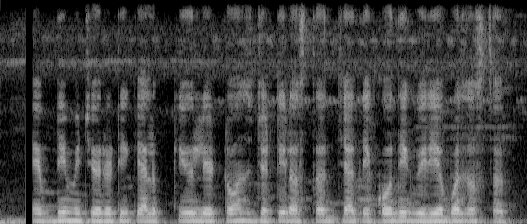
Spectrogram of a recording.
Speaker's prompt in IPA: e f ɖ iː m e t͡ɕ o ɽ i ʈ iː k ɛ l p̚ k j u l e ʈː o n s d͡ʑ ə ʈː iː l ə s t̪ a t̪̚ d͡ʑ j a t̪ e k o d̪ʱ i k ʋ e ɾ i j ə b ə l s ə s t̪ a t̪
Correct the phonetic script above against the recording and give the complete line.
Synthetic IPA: e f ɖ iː m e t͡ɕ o ɾ i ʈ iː k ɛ l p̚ k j u l e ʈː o n s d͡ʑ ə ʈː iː l ə s t̪ a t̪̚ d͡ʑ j a t̪ e k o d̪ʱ i k ʋ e ɾ i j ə b ə l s ə s t̪ a t̪

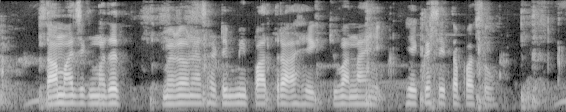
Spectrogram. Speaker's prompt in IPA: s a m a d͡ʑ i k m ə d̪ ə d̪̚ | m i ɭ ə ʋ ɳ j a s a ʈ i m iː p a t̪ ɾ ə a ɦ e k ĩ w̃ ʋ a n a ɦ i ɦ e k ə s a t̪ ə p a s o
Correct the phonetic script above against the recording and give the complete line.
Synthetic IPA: s a m a d͡ʑ i k m ə d̪ ə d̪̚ | m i ɭ ə ʋ ɳ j a s a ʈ iː m iː p a t̪ ɾ ə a ɦ e k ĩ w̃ ʋ a n a ɦ i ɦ e k ə s e t̪ ə p a s o

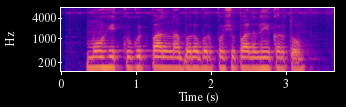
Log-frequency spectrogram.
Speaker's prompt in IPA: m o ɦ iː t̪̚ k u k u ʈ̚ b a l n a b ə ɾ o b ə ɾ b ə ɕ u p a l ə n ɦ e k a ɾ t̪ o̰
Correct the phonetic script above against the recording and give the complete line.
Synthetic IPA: m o ɦ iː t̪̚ k u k u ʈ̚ p a l n a b ə ɾ o b ə ɾ p ə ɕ u p a l ə n ɦ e k ə ɾ t̪ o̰

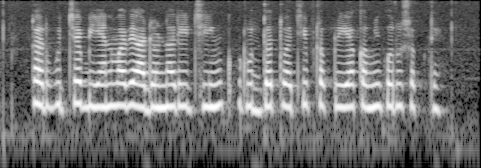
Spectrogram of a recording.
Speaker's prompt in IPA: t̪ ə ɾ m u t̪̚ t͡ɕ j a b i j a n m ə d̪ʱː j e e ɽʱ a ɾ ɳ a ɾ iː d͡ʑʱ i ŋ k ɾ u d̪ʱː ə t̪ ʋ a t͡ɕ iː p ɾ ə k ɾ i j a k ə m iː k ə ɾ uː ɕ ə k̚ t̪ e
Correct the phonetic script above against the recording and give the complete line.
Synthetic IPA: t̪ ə ɾ b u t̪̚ t͡ɕ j a b i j a n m ə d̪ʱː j e a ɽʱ ə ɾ ɳ a ɾ iː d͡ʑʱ i ŋ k ɾ u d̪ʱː ə t̪ ʋ a t͡ɕ iː p ɾ ə k ɾ i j a k ə m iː k ə ɾ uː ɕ ə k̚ t̪ e

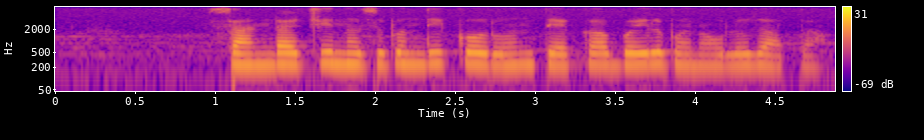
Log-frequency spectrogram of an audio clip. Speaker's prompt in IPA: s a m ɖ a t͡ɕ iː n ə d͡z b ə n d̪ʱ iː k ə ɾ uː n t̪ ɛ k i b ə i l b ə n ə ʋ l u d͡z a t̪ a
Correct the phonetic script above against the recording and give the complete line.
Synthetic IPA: s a ɳ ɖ a t͡ɕ iː n ə d͡z b ə n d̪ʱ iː k ə ɾ uː n t̪ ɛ k a b ə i l b ə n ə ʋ l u d͡z a t̪ a

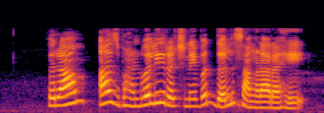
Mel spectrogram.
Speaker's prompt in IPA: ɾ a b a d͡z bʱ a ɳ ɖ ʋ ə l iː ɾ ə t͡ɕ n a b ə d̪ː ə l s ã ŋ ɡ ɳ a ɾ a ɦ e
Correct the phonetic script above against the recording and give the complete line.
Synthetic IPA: ɾ a m a d͡z bʱ a ɳ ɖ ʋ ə l iː ɾ ə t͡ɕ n e b ə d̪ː ə l s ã ŋ ɡ ɳ a ɾ a ɦ e

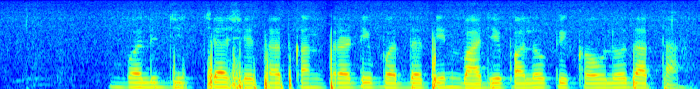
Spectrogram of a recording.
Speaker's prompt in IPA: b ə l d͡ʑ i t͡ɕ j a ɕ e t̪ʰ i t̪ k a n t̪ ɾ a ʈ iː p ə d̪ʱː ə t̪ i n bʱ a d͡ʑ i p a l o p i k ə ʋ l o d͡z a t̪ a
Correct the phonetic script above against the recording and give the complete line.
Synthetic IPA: b ə l d͡ʑ i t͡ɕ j a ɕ e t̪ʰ a t̪ k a n t̪ ɾ a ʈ iː p ə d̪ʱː ə t̪ iː n bʱ a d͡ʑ i p a l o p i k ə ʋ l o d͡z a t̪ a

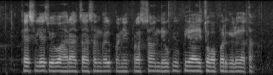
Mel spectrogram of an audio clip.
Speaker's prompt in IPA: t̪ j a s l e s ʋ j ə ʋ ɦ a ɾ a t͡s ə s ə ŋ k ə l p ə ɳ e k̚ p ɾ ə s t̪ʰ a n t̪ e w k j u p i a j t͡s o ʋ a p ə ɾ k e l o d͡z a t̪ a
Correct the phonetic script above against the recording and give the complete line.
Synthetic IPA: t̪ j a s l e s ʋ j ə ʋ ɦ a ɾ a t͡s a s ə ŋ k ə l p ə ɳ e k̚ p ɾ ə s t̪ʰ a n d̪ e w k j u p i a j t͡s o ʋ a p ə ɾ k e l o d͡z a t̪ a

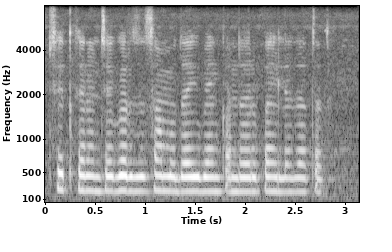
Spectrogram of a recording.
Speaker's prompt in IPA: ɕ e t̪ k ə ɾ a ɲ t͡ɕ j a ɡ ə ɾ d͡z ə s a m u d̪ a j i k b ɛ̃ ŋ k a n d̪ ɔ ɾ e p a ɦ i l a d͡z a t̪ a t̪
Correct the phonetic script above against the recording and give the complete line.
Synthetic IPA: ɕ e t̪ k ə ɾ a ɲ t͡ɕ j a ɡ ə ɾ d͡z ə s a m u d̪ a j i k b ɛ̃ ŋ k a n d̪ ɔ ɾ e p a ɦ i l a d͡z a t̪ a t̪

